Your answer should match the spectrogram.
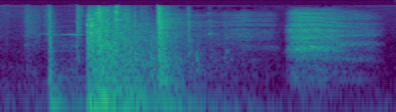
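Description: A door with a hanging sign slams shut hard, giving a heavy thud that decays quickly. About a second later a second, softer bang follows.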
